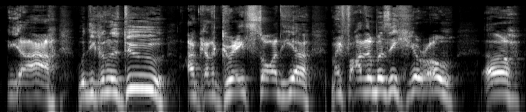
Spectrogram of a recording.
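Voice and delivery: put-on high, loud Austrian-accented action-hero voice; Arnold Schwarzenegger. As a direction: go over the top with a booming Austrian accent. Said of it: "he talks like Arnold".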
